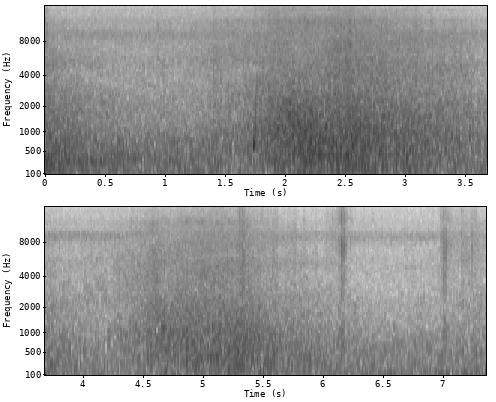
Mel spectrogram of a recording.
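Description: Ocean surf: waves breaking and washing up the beach, swelling about two seconds in and again around five seconds. A couple of faint clicks near the end.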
